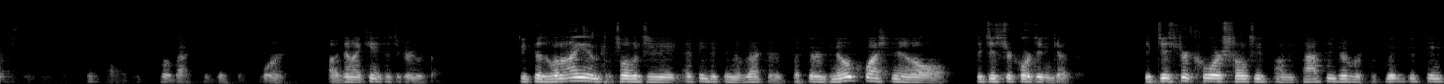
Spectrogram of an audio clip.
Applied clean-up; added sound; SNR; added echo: neural mask model DeepFilterNet 3.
